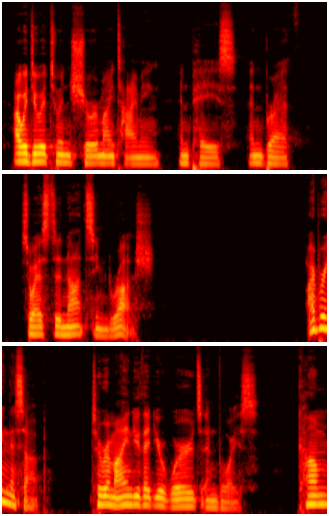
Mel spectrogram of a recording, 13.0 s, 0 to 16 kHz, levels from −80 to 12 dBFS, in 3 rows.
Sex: male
